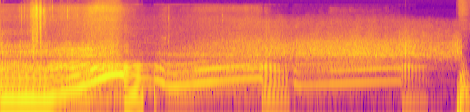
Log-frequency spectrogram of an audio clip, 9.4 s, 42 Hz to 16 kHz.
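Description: The N55 straight-six of a BMW M2 revs up loudly while driving, climbing through a gear, shifting with a brief break, then pulling again through further upshifts with a throaty, rising engine note.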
